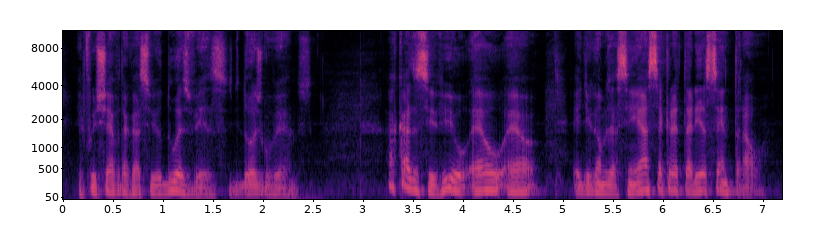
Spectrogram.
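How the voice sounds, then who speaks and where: A man's medium-pitched voice with vocal fry, lively intonation and a moderate pace, on a very clean recording with a silent background. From Brazil, Roraima (Boa Vista). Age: 70s. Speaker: author and former politician. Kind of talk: interview.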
